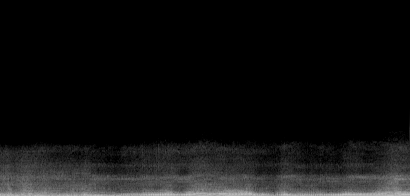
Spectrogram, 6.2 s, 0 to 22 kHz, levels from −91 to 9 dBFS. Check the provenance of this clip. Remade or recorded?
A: remade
